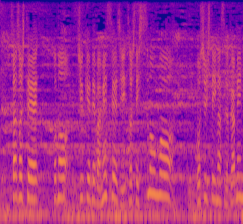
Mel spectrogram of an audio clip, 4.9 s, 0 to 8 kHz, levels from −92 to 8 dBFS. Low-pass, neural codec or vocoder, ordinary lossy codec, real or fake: none; none; none; real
